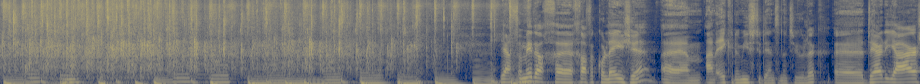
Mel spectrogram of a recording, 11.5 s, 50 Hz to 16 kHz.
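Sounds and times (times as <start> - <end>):
audience applause: 0.0 - 6.0
upbeat instrumental music: 0.0 - 6.9
speech: 6.3 - 11.5.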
